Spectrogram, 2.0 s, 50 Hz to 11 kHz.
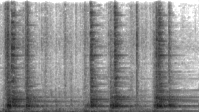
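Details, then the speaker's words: About 2007 Toyota Highlander: sharp metallic clanks with a brief ring as the loose exhaust flange is shaken; the worn gasket leaves play, and the rattle occurs when put in gear. Fix is a new flange gasket. "the noise is coming from and it's tricky because it does that when i put it in gear"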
